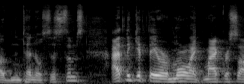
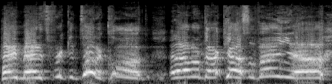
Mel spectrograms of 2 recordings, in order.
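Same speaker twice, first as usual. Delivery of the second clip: high, shrill, loud, whiny complaining tone; 16 dB louder than usual. Retelling how a retro gaming creator complained at Konami: imitating Sean complaining. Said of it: "Is that what he sounds like?".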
